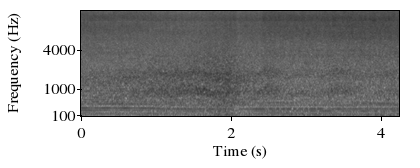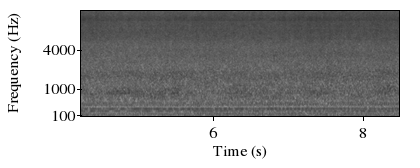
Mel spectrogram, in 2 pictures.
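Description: A stock car scrapes and crashes against a wall.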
